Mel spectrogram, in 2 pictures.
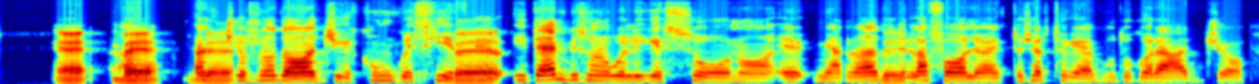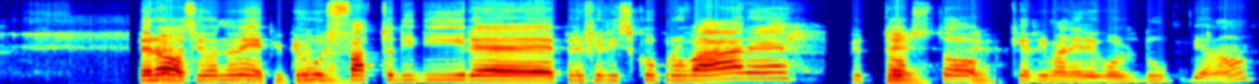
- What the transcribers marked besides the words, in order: other background noise; unintelligible speech
- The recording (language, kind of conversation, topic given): Italian, unstructured, Qual è stato un momento in cui hai dovuto essere coraggioso?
